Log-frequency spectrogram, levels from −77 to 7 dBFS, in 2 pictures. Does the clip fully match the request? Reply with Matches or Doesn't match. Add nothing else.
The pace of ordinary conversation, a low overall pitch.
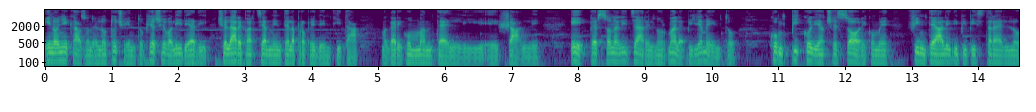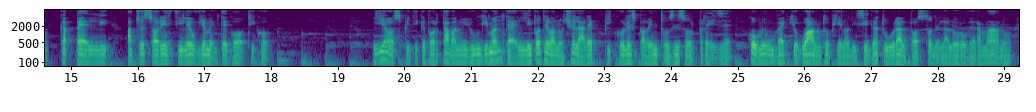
Matches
